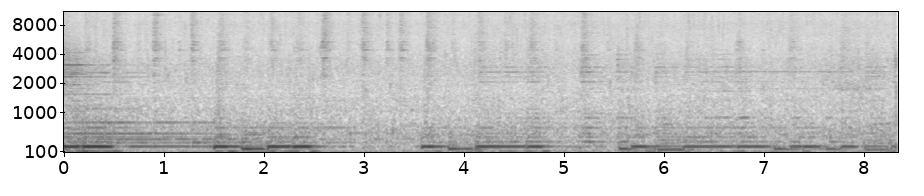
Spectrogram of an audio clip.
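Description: Steady rain patters and hisses in the background on a rainy day, 29 September 1969, partly masked by low, sustained musical tones that shift slowly in pitch; no one speaks.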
